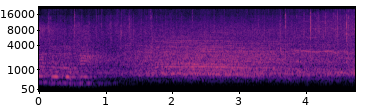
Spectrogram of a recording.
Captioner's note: cheering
